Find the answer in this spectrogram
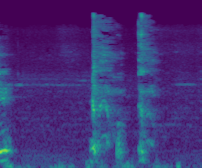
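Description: A man coughing twice, two short coughs about half a second apart.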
